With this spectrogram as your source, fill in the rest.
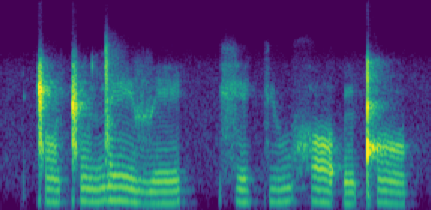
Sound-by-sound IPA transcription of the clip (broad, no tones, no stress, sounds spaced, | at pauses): ǁ ɔ̃ ǁ ũ ŋ͡ǀ e v e | x e kʲ u x ɔ ʔ ẽ ǃʰ ɔ̃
